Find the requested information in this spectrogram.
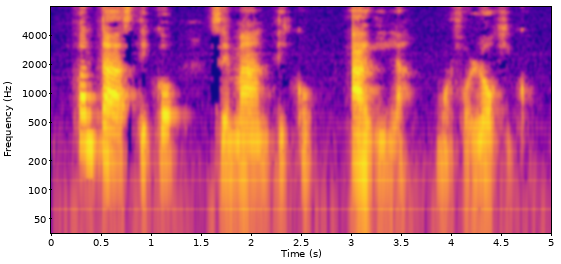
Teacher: ahora tenemos las palabras esdrújulas o probar occitanas estas dicen que recae en la mayor fuerza de voz en la ante penúltima sílaba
